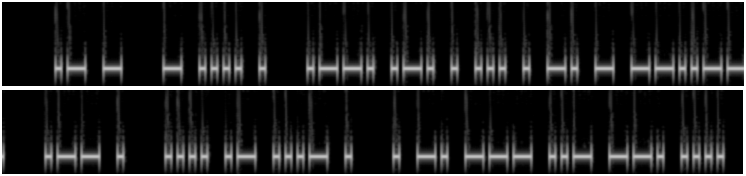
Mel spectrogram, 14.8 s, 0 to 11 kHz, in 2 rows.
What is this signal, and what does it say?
Morse code, heard as a keyed tone, about 20 wpm, 700 Hz. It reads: AT THE PRESENT, WE HAVE ENOUGH
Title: Sentences from Top 1000 Words - Review Part 5 - 20wpm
